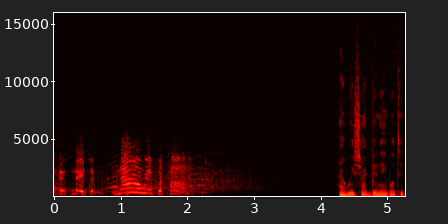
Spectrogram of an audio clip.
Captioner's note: audience cheering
